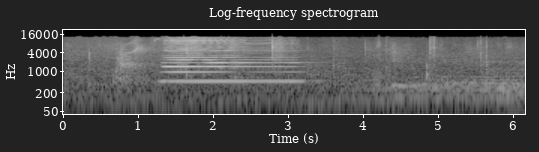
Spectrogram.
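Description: A pitch pipe sounding one steady note for about two seconds, giving the barbershop chorus its starting pitch. About four seconds in, men's voices quietly hum the opening chord.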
